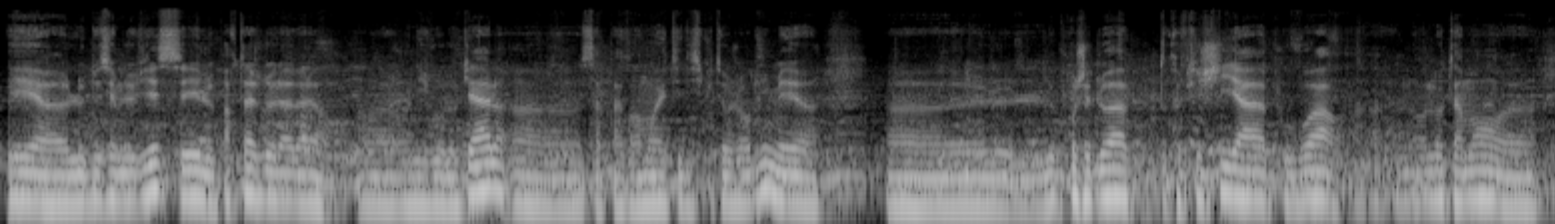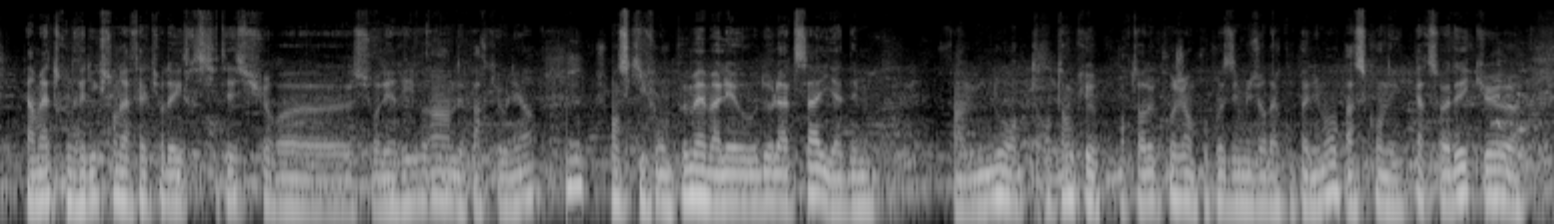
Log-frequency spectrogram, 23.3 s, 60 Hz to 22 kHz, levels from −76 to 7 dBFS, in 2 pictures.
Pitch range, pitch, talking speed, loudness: 105-120 Hz, 110 Hz, 205 wpm, -22 LUFS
